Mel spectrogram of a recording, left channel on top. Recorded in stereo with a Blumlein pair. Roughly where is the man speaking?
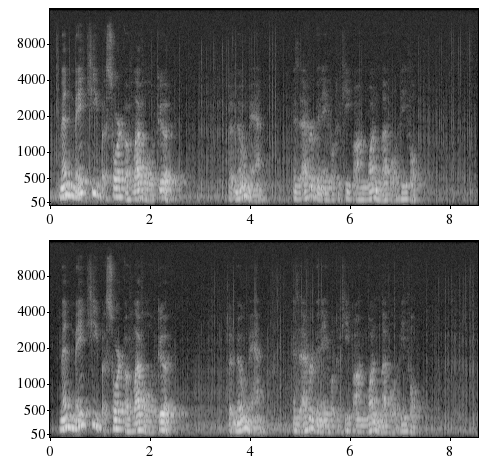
Ahead.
